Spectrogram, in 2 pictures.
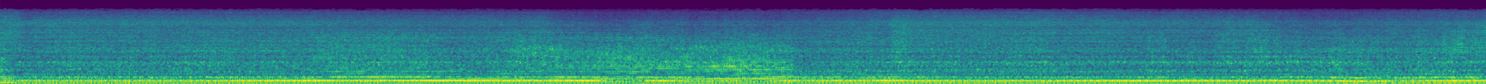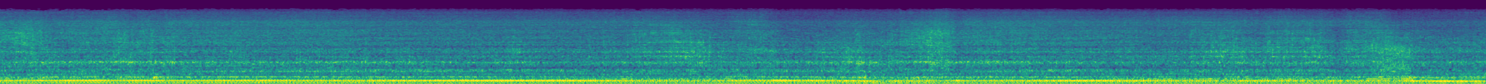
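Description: Gas pressure-washer engine running steadily under the hiss of a spinning surface cleaner's water jets on concrete. The engine's pitch sags briefly about four times.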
